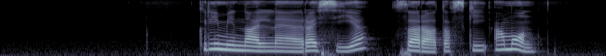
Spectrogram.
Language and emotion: Russian, positive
